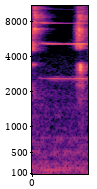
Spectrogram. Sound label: Lift Button; Running Late Game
